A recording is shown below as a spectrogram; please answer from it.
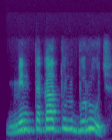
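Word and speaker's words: منطقۃ البروج: इसका तलफ़ुज़ है मिंतकातुल बुरूज। मिंतकातुल बुरूज, पहला लफ्ज़ है मिंतका, और बुरूज जब है बुर्ज की।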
